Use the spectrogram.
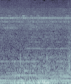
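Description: A horse in Skyrim shifts about after its rider dismounts, a brief run of low, soft hoof clops on the ground, close and moderately loud over a steady background hum.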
